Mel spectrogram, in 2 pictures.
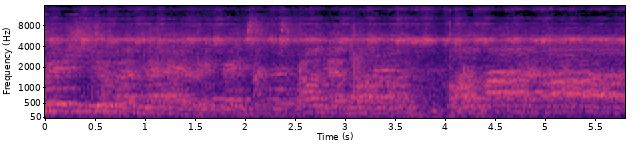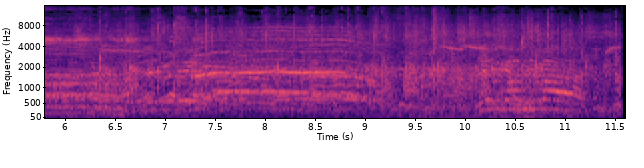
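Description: A crowd of people sing together.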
